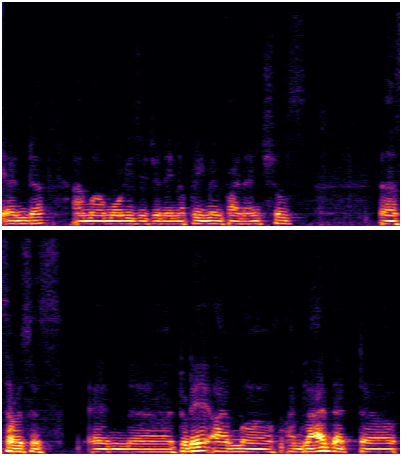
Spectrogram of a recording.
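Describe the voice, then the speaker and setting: A man's voice: fairly low pitch, mellow, rough recording. A man, a Punjabi speaker, hosting a casual live stream as a realtor, full of hesitant fillers and restarts. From Pakistan. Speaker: podcast host, realtor and mortgage agent.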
